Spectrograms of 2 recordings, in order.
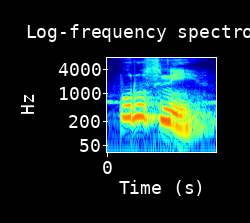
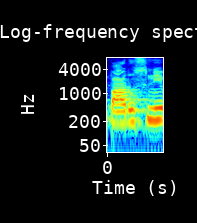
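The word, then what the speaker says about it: পরুষ্ণী: ছিল তো মনে রাখবে রাবি নদীর আগের নাম ছিল পুরুষনি বা অনেকে পারুসনি বলে কিন্তু এখানে উচ্চারণটা একচুয়ালি এখানে বানানটা ভুল লেখা আছে এটা হবে পুরুষনি পুরুষনি ঠিক আছে বা পারুসানী যেটা বলবে সেটা ক্লিয়ার দেখো নাম্বার 19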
